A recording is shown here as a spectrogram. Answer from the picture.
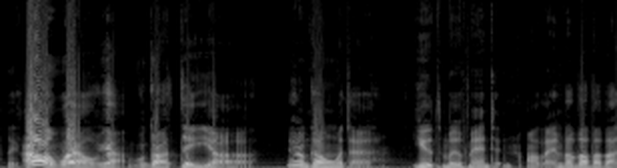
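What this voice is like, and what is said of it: Imitates another person's voice. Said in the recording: “Caddyshack Bill Murray impersonation”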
